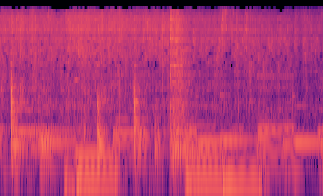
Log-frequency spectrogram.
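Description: Green chillies, curry leaves and garlic sizzling in hot coconut oil in a steel kadai, with a steel spatula scraping and giving a few sharp taps against the pan as they are stirred.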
